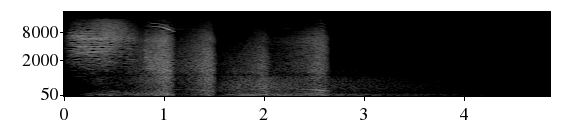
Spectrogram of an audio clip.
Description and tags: Whoosh Synth Composite 05
sound horror with knife or katana
knife, horror, evil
